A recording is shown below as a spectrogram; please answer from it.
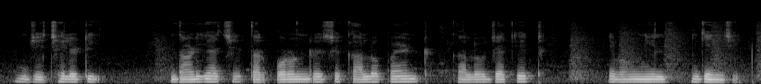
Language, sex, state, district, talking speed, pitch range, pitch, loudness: Bengali, male, West Bengal, Kolkata, 110 wpm, 115-125 Hz, 120 Hz, -22 LUFS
